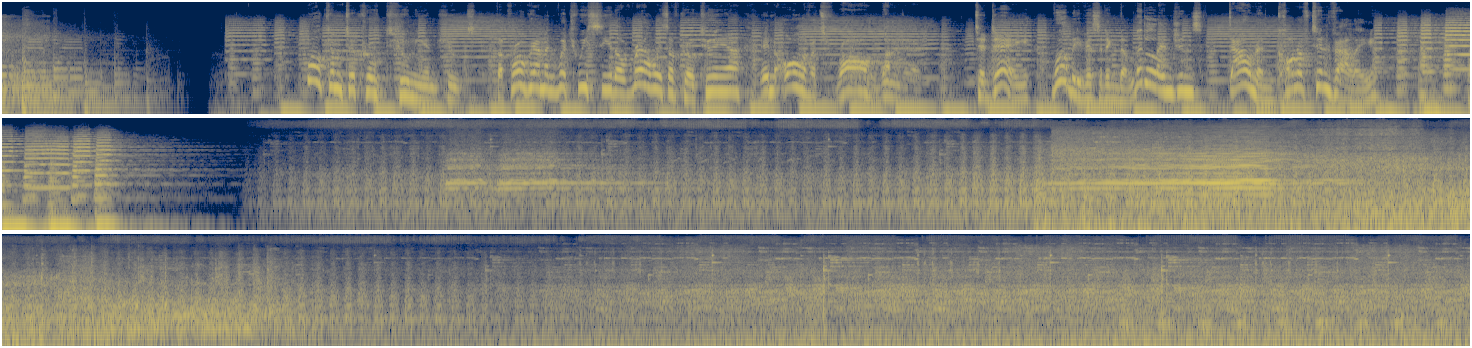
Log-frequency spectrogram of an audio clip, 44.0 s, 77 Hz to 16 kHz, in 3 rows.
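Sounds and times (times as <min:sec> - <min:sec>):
train running: 0:02.5 - 0:16.0, 0:17.1 - 0:44.0
wheels clicking over rail joints: 0:17.2 - 0:44.0
steam train whistle: 0:19.1 - 0:21.6, 0:25.0 - 0:28.8.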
